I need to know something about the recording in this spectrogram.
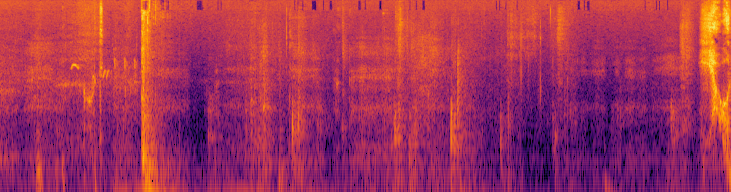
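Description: A front door downstairs being unlocked with a larger, square key and opened: a sharp clunk of the lock, quiet rustling and faint handling noises, then another loud thump as the door swings.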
